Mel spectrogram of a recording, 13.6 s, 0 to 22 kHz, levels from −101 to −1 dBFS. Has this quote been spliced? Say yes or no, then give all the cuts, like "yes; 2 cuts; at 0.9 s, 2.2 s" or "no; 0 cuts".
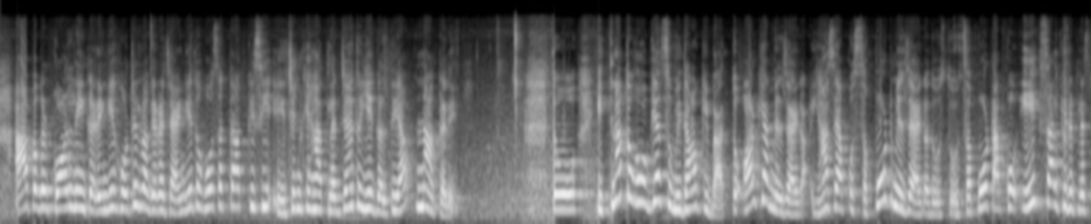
no; 0 cuts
